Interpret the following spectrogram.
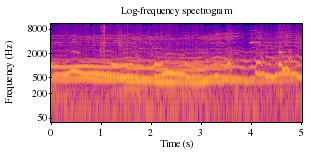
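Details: Several wolves at Reading in the UK give a chorus of drawn-out howls, interweaving steady and wavering tones at different pitches, one voice rising and breaking into quick yips near the end.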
